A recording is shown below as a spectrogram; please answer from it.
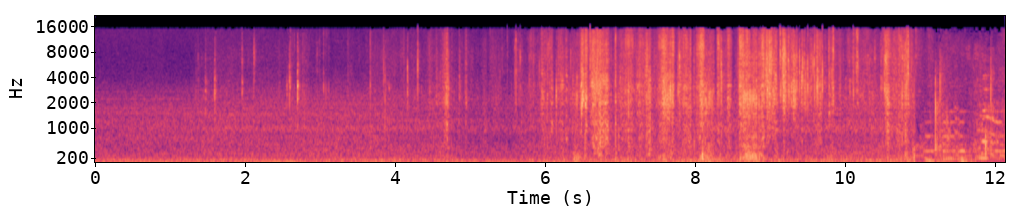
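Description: A low steady vehicle-interior hum, then from about halfway a run of quick scratching and rustling on a glossy magazine page.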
